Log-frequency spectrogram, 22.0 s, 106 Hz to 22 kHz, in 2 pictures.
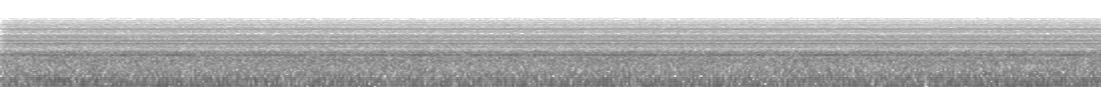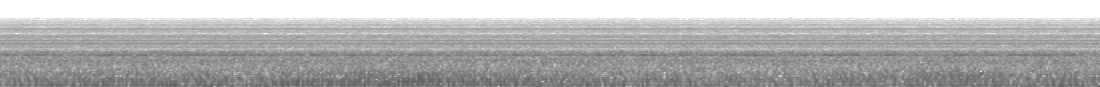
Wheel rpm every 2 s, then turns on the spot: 0, 0, 0, 0, 0, 0, 0, 0, 0, 0, 0.
none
